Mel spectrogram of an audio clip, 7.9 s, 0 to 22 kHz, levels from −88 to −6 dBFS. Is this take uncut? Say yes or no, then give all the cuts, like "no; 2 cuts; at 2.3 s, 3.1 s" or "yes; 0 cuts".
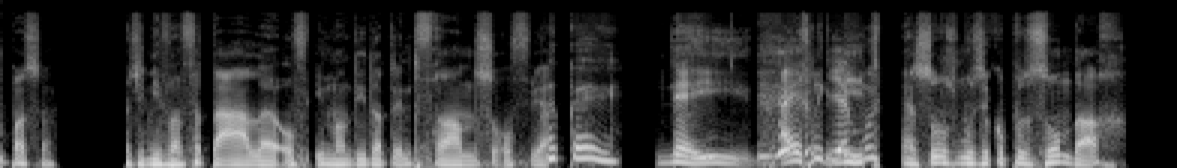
no; 2 cuts; at 4.3 s, 5.8 s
